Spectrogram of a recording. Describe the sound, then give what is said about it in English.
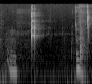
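Glasses of Irish gin clink together in a toast: two short, bright, ringing taps about a second apart, with brief murmured voice sounds around them. “Well, shall we cheers before this gets any messier?”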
